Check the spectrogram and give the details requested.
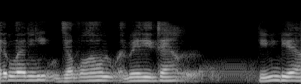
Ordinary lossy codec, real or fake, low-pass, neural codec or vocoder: none; fake; none; codec, 16 kHz, 0.5 kbps, FreqCodec, larger model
